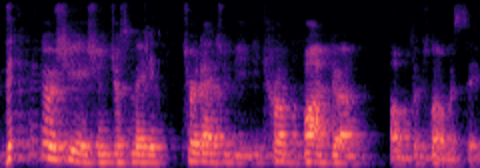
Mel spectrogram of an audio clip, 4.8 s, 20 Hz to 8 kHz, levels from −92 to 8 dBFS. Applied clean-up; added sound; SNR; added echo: neural mask model DeepFilterNet 3.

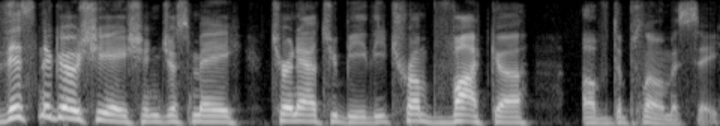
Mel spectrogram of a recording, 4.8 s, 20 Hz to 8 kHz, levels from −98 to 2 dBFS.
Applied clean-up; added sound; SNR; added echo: none; none; none; none.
